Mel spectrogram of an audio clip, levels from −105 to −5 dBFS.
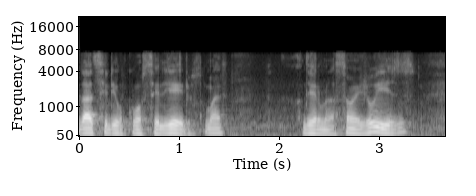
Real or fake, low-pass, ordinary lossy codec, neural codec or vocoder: fake; 7.2 kHz; none; codec, 16 kHz, 8 kbps, FunCodec, trained on Chinese and English, 25 frames a second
